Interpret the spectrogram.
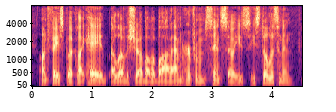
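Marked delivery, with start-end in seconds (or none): none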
